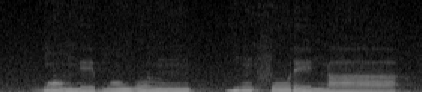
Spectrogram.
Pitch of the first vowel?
falling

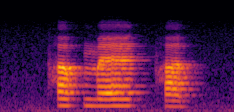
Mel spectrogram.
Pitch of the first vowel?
high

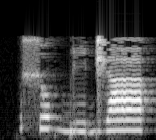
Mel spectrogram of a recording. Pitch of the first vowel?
high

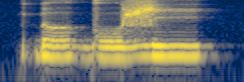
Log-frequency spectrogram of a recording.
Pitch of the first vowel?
low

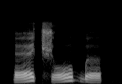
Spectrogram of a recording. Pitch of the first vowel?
rising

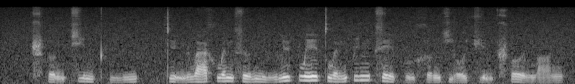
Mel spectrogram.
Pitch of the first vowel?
low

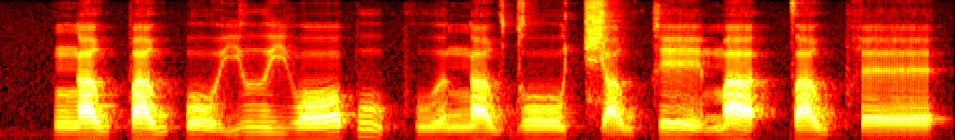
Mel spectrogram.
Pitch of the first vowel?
rising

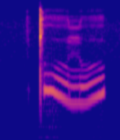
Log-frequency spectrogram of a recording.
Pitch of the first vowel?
falling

